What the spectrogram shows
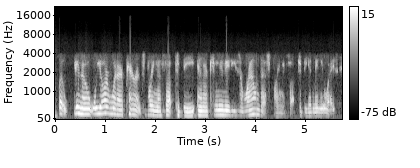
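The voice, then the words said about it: Southern American accent. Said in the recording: “You can probably tell from my voice, I'm Southern.”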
